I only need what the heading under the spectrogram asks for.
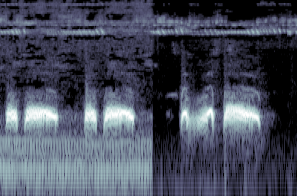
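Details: Spotted dove calling in thúc gù style as a trap lure for wild doves: two-note coo phrases, short then long, repeated three times; a low droning hum sits beneath the first half, with a faint high whine.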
